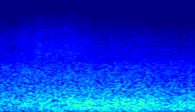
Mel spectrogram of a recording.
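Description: Steady roar of ocean surf, waves washing continuously with a broad hissing rush; fairly loud, with no individual crash standing out and no voices.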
